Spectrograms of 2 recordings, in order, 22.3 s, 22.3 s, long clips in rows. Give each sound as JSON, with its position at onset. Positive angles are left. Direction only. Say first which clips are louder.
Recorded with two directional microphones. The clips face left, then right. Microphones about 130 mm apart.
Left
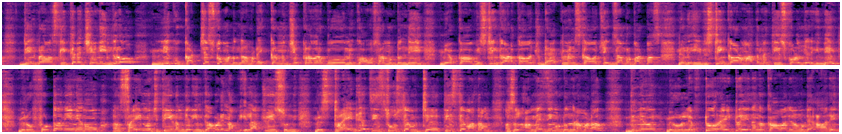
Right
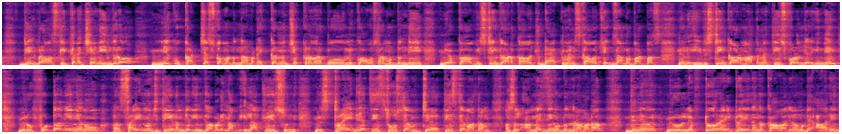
{"t": 0.3, "sound": "speech", "louder": "right 6 dB", "side_deg": -35}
